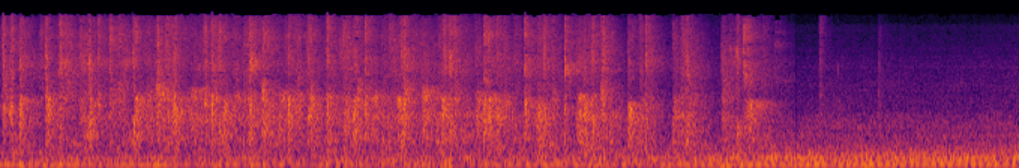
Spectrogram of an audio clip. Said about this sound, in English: Give Marinus another hand.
